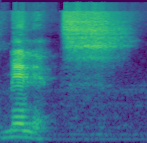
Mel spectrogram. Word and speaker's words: minute: So we don't say minute, we say minute.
